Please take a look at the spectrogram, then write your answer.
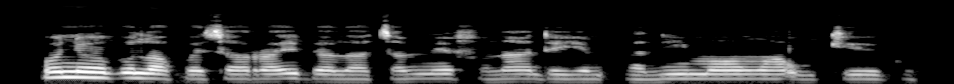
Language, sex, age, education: Igbo, female, 30-45, secondary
